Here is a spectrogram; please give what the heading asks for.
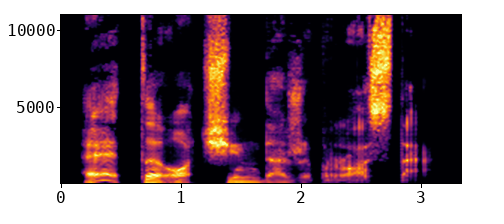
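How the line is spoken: Snort. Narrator (Russian): Алвис хмыкнул

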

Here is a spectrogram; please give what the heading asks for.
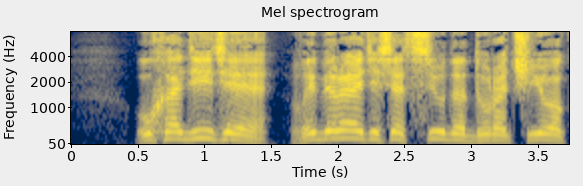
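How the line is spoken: Shout. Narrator (Russian): крикнул им Джейкоб Уэллс

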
